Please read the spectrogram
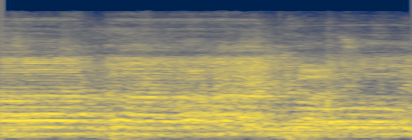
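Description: A man's voice sings a long, wavering phrase of a Cretan syrtos, easing off near the end, over Cretan lyra, laouto and drum.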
